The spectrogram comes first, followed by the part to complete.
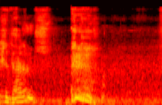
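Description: A man clearing his throat once, about a second in, a short rough burst with a falling pitch, right after a spoken phrase ends.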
